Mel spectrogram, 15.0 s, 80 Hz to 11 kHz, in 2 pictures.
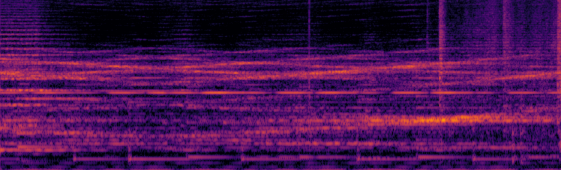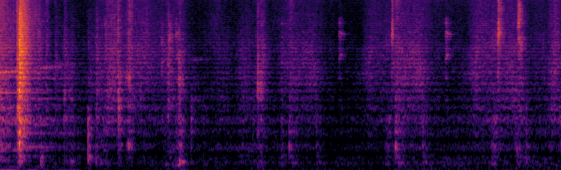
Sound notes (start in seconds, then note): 1.5 ambulance siren sound; 1.5 suspense music playing; 5.8 rustling sound; 7.7 thud; 8.5 footsteps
